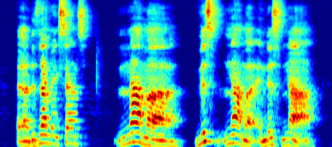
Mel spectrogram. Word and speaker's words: 那: thing here they cannot this na can not print cannot be pronounced nay it's always na uh so if if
